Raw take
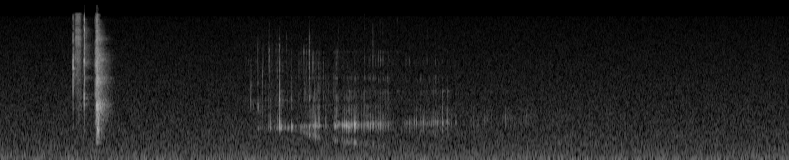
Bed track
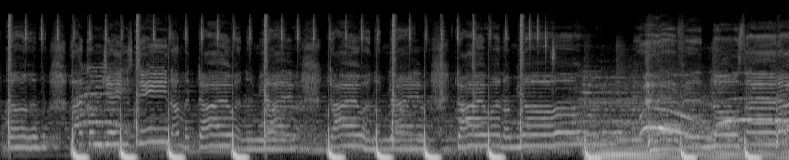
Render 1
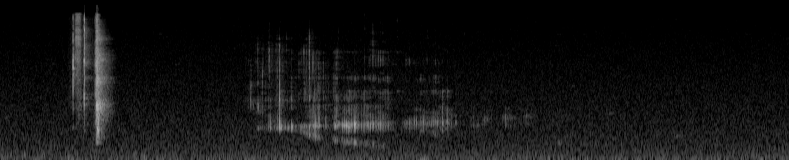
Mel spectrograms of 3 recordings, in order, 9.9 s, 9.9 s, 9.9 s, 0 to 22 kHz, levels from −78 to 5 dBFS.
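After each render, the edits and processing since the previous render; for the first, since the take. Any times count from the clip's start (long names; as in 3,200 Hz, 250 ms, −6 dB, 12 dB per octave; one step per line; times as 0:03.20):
noise reduction from a noise print 6 dB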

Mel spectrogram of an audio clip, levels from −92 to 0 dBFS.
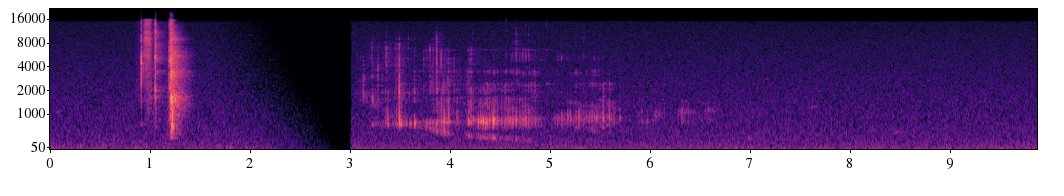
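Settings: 0:01.51–0:03.01: fade out and dull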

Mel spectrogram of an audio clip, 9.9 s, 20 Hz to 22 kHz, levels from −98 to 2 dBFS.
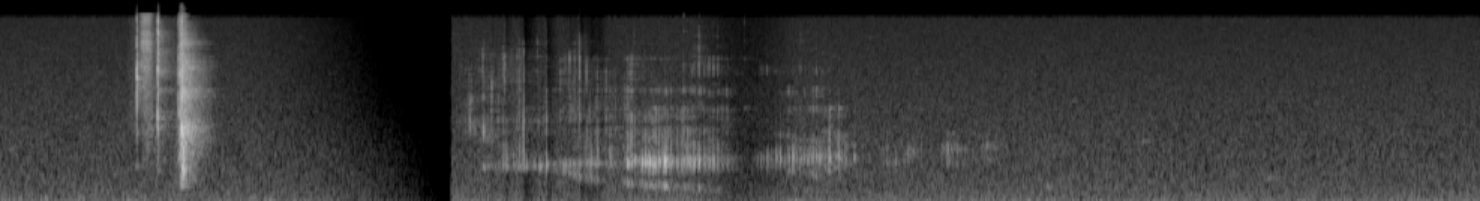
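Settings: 0:03.24–0:04.09: downward compressor 10 to 1, threshold −39 dBFS
0:04.62–0:05.32: duck −9.5 dB, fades 0.33 s quadratic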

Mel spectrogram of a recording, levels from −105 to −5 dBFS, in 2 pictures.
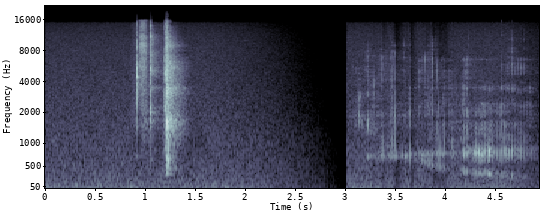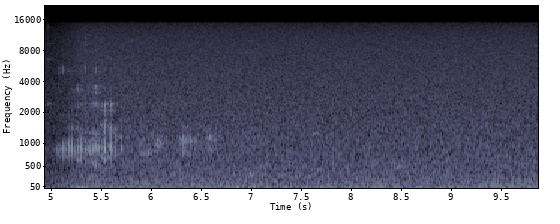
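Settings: low-pass filter 12,000 Hz 12 dB per octave
dynamic equaliser 920 Hz, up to −6 dB, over −47 dBFS, Q 1.3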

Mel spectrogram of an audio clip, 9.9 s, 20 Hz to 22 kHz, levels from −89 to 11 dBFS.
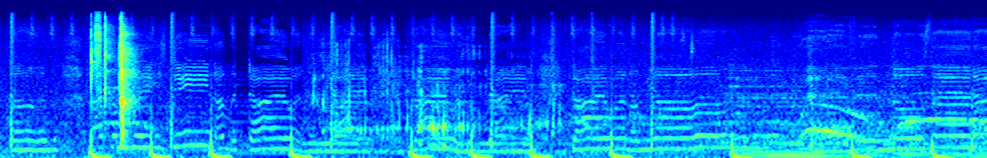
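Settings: mix in bed track −15 dB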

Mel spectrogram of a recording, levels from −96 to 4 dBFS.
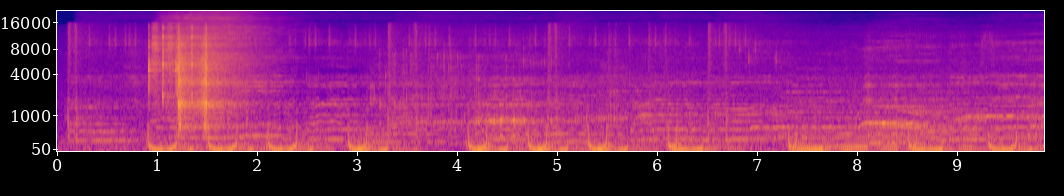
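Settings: delay that plays each chunk backwards 150 ms, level −0.5 dB
reverb with rising layers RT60 1.3 s, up +12 semitones, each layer −8 dB, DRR 4.5 dB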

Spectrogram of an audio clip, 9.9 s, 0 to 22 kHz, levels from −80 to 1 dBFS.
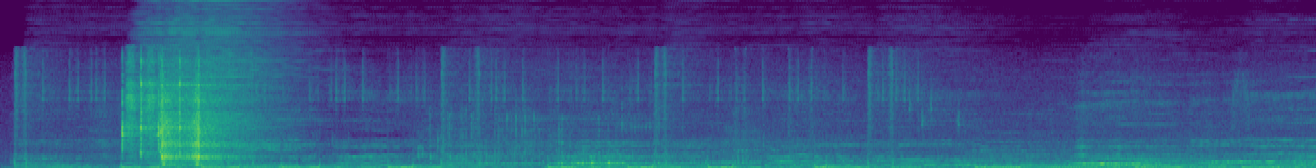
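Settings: level +4 dB
brickwall limiter −1 dBFS, peak gain reduction 2.5 dB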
